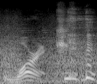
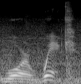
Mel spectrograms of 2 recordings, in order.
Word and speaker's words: Warwick: beautiful sunny town of warwick originally we were pronouncing it war wick but it has been explained to us that the town's true pronunciation is warwick or work the agenda for today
